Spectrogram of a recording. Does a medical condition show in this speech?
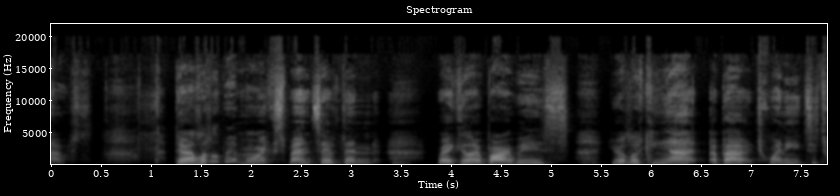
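Yes: cerebral palsy, athetoid; eats, chews and swallows normally.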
